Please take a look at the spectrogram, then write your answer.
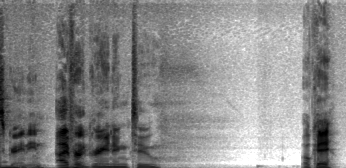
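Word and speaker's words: Groening: interview about Futurama and it's Matt graining 100% it's graining not groaning that's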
